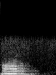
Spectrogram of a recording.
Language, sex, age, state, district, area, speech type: Kannada, male, 30-45, Karnataka, Hassan, urban, conversation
